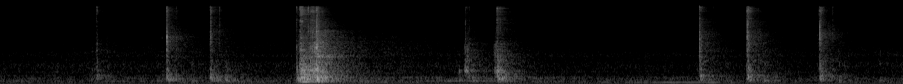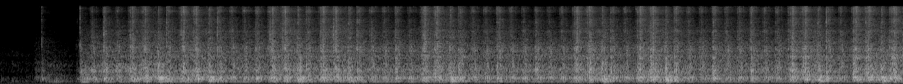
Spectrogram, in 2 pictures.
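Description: Friden Model S10 electromechanical calculator: a series of separate clicks as number keys and controls are pressed. About ten seconds in, its motor-driven mechanism starts a division and runs with a fast, even mechanical chatter while the carriage shifts, stopping suddenly at the end as the division completes.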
